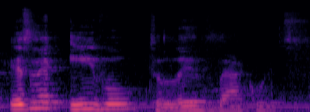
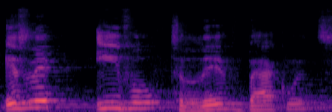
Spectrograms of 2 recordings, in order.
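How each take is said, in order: Both takes have the same delivery.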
